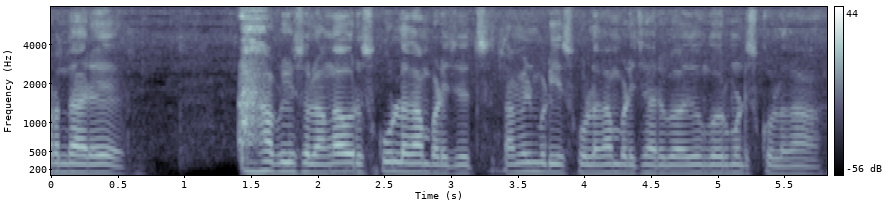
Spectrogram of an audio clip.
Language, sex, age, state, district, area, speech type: Tamil, male, 30-45, Tamil Nadu, Tiruchirappalli, rural, spontaneous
